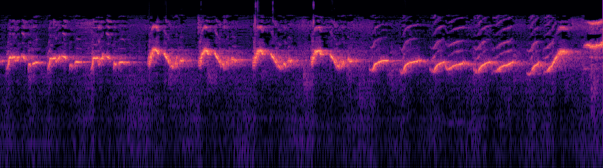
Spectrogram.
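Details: Hwamei singing without pause, a loud series of rich whistled phrases that rise and fall, each repeated in quick succession about every half second and ending in higher, sweeping notes.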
